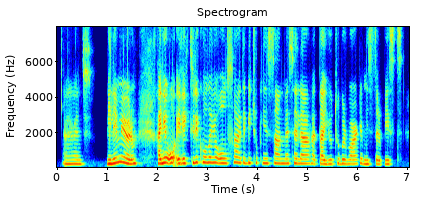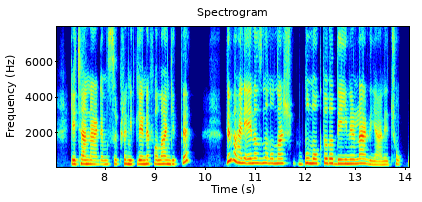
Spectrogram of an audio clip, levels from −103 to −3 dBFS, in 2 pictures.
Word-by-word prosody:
Evet. 225 0 -4 0.3
Bilemiyorum. 255 -1 +5 0.4
Hani, 260 +4 +7
o 280 +3 +5
elektrik 260 +5 +1
olayı 300 -1 +1
olsaydı 270 +2 -2
birçok 280 0 -6
insan, 260 -1 -2
mesela, 250 -1 -1
hatta 230 0 0
YouTuber 225 +2 -3
vardı 230 +2 -3
ya, - - -6
Mr. 220 -1 -5
Beast, 220 0 -6 0.4
geçenlerde 220 -1 +2
Mısır 215 +1 -7
piramitlerine 220 0 +1
falan 225 0 0
gitti. 215 +9 -2 0.8
Değil 390 +5 +5
mi? 405 - +2
Hani, 285 -3 +2
en 260 +1 +1
azından 270 0 -3
onlar 255 0 +1
şu 260 -1 -12
bu 255 +5 -1
noktada 255 -1 0
değinirlerdi, 235 0 +2
yani, 190 0 -5
çok 215 0 -10
245 Hz, 140 wpm, -25 LUFS, 225-265 Hz, 0.8 s, Hani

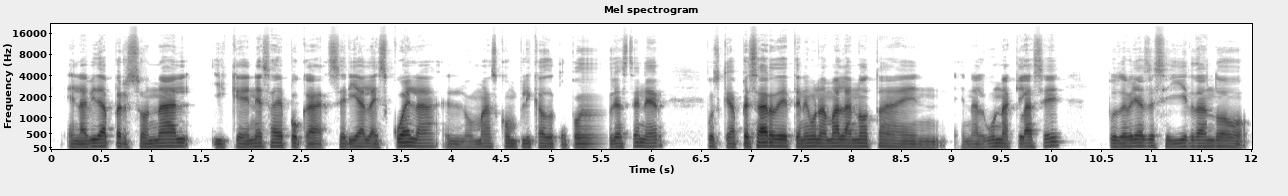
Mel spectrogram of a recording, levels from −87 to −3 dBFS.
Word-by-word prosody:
en 90 - -4
la 90 - +3
vida 105 +1 +2
personal, 105 +5 +2 0.2
y 95 -1 -4
que 95 -1 -2
en 100 +2 +1
esa 105 +2 0
época 90 -4 0
sería 100 +2 0
la 100 -2 +1
escuela 105 +1 +2
lo 85 -1 -7
más 95 +1 -3
complicado 95 -1 -3
que - - -8
podrías 90 +1 -2
tener, 105 0 -1 0.4
pues, - - -5
que - - -3
a - - -1
pesar 115 0 +6
de 110 -1 +5
tener 100 +1 0
una 105 -1 +4
mala 105 0 +4
nota 100 -3 0
en 85 -2 -6
en 85 +1 -9
alguna 100 +3 -1
clase, 105 +6 -2 0.4
tú 100 - -2
deberías 105 +2 +2
de 110 - -1
seguir 100 0 -3
dando 100 -3 -1
100 Hz, 180 wpm, -25 LUFS, 95-105 Hz, 0.4 s, pesar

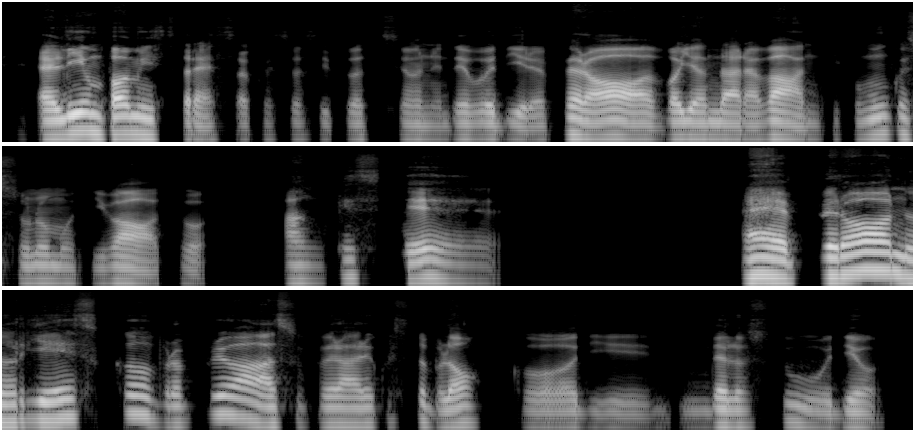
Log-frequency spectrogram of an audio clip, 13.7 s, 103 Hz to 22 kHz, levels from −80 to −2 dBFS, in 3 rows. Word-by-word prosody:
Eh, 120 - +5
lì 155 - +7
un 155 - +3
po' 140 +1 +6
mi 135 -2 +2
stressa 105 -3 -7
questa 105 +1 -22
situazione 105 -2 -14
devo 110 +1 -4
dire, 100 -2 -7
però 115 -4 +4
voglio 115 +2 0
andare 105 -1 0
avanti. 105 -1 +1
Comunque 130 +3 -7
sono 115 0 -7
motivato 105 -3 -5 0.4
anche 115 +5 -8
se 130 -5 -4 1.2
Eh, 150 -3 +5
però 175 +5 +7
non 150 -5 +1
riesco 165 +5 -2
proprio 160 +6 -3
a 130 -6 +3
superare 125 -1 -5
questo 140 +3 -14
blocco 110 -3 -6
di 100 -2 -17
dello 110 +1 -4
studio. 110 -5 -9
115 Hz, 135 wpm, -25 LUFS, 105-140 Hz, 1.2 s, lì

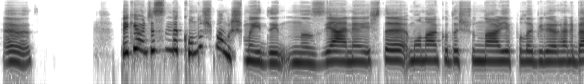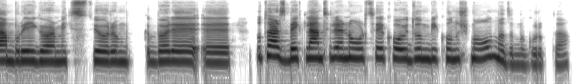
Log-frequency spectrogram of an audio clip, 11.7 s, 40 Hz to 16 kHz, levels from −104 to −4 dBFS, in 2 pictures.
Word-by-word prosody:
Evet. 195 -1 -1 0.9
Peki, 385 +7 +8
öncesinde 440 +2 +2
konuşmamış 295 -6 0
mıydınız? 190 -3 -1
Yani, 205 0 +3
işte, 220 +2 +1
"Monako'da 220 0 0
şunlar 210 -1 0
yapılabilir.", 210 -1 -1
hani, 205 0 -3
"Ben 215 -1 +3
burayı 210 0 0
görmek 205 0 -2
istiyorum." 205 -2 -3 0.2
Böyle, 205 +1 -2
eee, 190 -1 -4 0.3
bu - - -6
tarz 290 -5 +3
beklentilerini 260 +1 +2
ortaya 255 +1 -4
koyduğun 245 -2 -1
bir 240 - -4
konuşma 245 +2 -5
olmadı 240 -11 -4
mı 165 -1 -13
grupta? 165 0 -14
210 Hz, 140 wpm, -23 LUFS, 205-245 Hz, 0.9 s, Peki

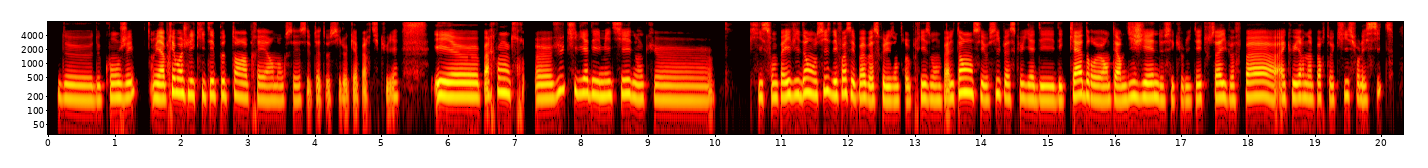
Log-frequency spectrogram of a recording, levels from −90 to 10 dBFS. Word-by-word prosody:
de 175 -2 -1
de 170 - -3
congé. 190 +5 0 0.2
Mais 185 0 +5
après 180 +8 +3
moi 240 -1 +5
je 225 -1 -1
l'ai 215 - +2
quitté 215 +1 -2
peu 215 +1 -1
de 200 - -11
temps 210 -2 -1
après 180 -2 -3
hein 170 0 -4
donc 170 +1 -7
c'est 170 -2 -6
c'est 170 - -7
peut-être - - -9
aussi - - -7
le - - -4
cas - - -6
particulier 100 +1 -8 0.5
et 205 0 +7
heu, 200 0 +5
par - - 0
contre, 240 -3 0 0.2
heu, 180 +1 +2
vu 260 +9 -1
qu'il 260 -6 -3
y 235 - +1
a 235 - +2
des 220 -1 +1
métiers 210 +2 0
donc, 180 -2 -3
heu, 170 -1 -4 0.6
qui 195 - -5
sont 190 +1 0
pas 200 +1 +1
évidents 220 +3 +3
aussi, 245 +5 +1
des 210 -1 +3
fois 235 +2 +2
c'est 210 -4 +1
pas 190 +1 +2
parce 165 -1 0
que 175 - 0
les 165 0 +2
entreprises 165 +2 -3
ont 170 -1 -2
pas 170 - -1
le 190 - +1
temps, 245 0 +5
c'est 200 -6 0
aussi 175 +7 -3
parce 185 -3 -3
qu'il 190 - -4
y 180 - -2
a 175 - +1
des 170 0 +1
des 165 0 -3
cadres, 205 +1 +3
heu, 170 - +1
en 165 +1 0
termes 170 -1 +1
d'hygiène, 195 0 +3
de 170 - -3
sécurité 165 +1 -5
et 185 - -2
tout - - -15
ça, 190 0 +2
ils 195 - 0
peuvent 175 -1 -6
pas 200 -2 +3
accueillir 190 +1 0
n'importe 180 -1 -4
qui 210 +4 -6
sur 185 - -5
les 170 - -1
sites. 245 - -4
190 Hz, 235 wpm, -24 LUFS, 170-210 Hz, 0.6 s, et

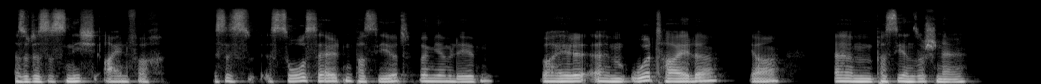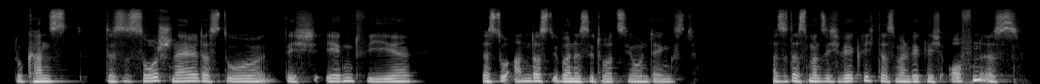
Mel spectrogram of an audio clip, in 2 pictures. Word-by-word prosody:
Also 125 -2 +2
das 125 -1 +1
ist 130 +3 -2
nicht 135 -1 0
einfach. 130 -1 -3 0.5
Es 125 - -5
ist, 135 -2 -2
äh, - - -9
so 140 +4 +1
selten 150 0 0
passiert 135 +1 -1
bei 145 -1 +2
mir 140 -1 +2
im 135 - +1
Leben, 130 +5 -1 0.5
weil, 140 0 +4
ähm, 135 -2 +2
Urteile 150 0 +3 0.3
ja, 70 +4 0 0.5
ähm 135 -2 +4
passieren 135 0 +2
so 135 +1 0
schnell. 125 -1 0 0.9
Du 140 - -2
kannst 135 0 +1 0.2
das 135 0 -2
ist 135 -2 -3
so 150 +3 +3
schnell, 155 -2 +1
dass 140 -2 -2
du 135 -1 +1 0.2
dich 130 -1 -5
irgendwie 140 -2 0 0.7
dass 135 -2 +2
du - - 0
anders 150 0 +1
über 140 -2 +3
'ne 130 -1 +5
Situation 130 -1 -2
denkst. 125 0 -6 0.8
Also, 130 -2 -1
dass 140 -3 +1
man 140 -2 +4
sich 135 -1 -3
wirklich 145 +5 0
dass 140 -6 -3
man 135 -2 +1
wirklich 135 -1 -3
offen 200 +7 +2
ist 130 - -3
135 Hz, 145 wpm, -22 LUFS, 130-145 Hz, 0.9 s, ne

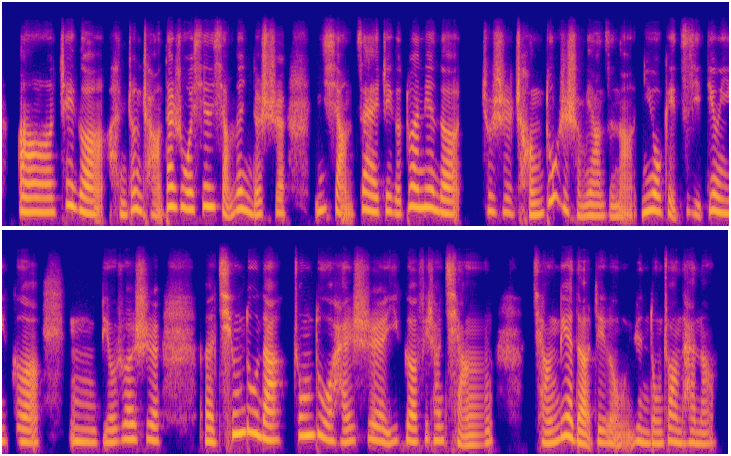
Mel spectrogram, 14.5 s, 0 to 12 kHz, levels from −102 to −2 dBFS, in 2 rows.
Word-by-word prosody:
呃， 220 -1 +4
这 320 +3 +1
个 210 -6 +3
很 185 -4 -4
正 260 +5 +1
常， - - -1
但 300 0 +5
是 285 - -1
我 260 - +4
现 300 +4 +1
在 - - +4
想 295 - -2
问 260 0 +2
你 - - -1
的 180 -1 -1
是， 100 - -1 0.2
你 235 - -3
想 255 - -1
在 250 -4 +2
这 230 +1 -3
个 190 - -3
锻 295 +5 +3
炼 280 -3 +3
的 200 -2 +2 0.2
就 235 - -4
是 215 -2 -1
程 180 0 0
度 435 - -1
是 250 - 0
什 170 -8 +1
么 160 - -2
样 165 -1 -1
子 155 -2 -7
呢？ - - -3
你 215 - -1
有 240 -1 +3
给 - - -4
自 225 - -11
己 170 -5 -7
定 240 +1 0
一 195 - -4
个， 195 -2 0 0.3
嗯， 190 -2 -2
比 - - -6
如 185 +1 -2
说 230 +2 0
是， 220 -3 0 0.4
呃， 200 -1 +2
轻 310 - +4
度 330 -2 +3
的， 220 -4 +5
中 285 +1 +2
度， 275 -7 0
还 195 -2 -1
是 210 -3 0
一 195 +4 -6
个 200 -2 +2
非 235 - -8
常 210 -1 -2
强 145 +1 -2 0.4
强 175 +1 -1
烈 275 +2 +5
的 170 -6 +4
这 185 -2 -4
种 - - -4
运 190 -3 -3
动 170 0 -3
状 195 +1 -1
态 175 +1 -1
呢？ 165 +1 -5
210 Hz, 290 characters per minute, -23 LUFS, 185-245 Hz, 0.4 s, 但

